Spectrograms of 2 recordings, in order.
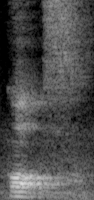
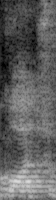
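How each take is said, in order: First: The word ends with a 'ks' sound. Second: The word ends with a 'ch' sound. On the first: The speaker calls it right. "Actually pronounce किया जाता है as कॉक्स" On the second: The speaker calls it wrong. "बहुत लोग इसको कॉच बोलते हैं"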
